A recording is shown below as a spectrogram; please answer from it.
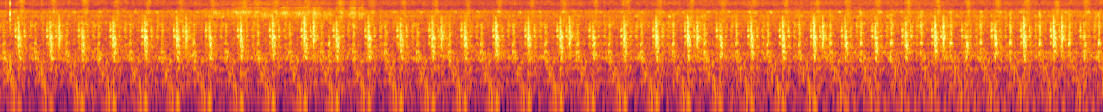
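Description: A golf cart engine runs with a steady, rapid chugging rhythm that gradually quickens, loud and close with no talking over it.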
